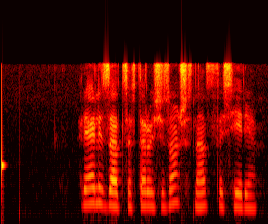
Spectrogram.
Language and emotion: Russian, neutral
